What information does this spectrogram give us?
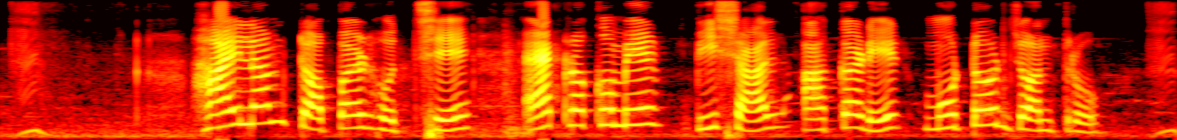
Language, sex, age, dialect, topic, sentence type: Bengali, female, 25-30, Standard Colloquial, agriculture, statement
